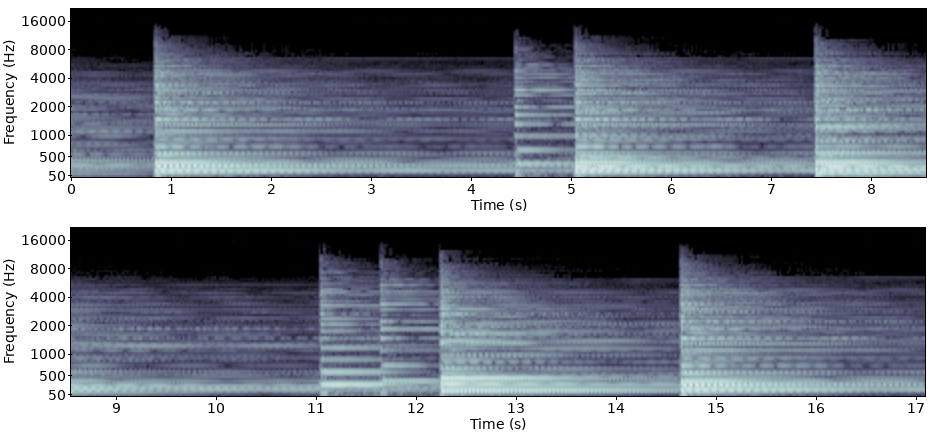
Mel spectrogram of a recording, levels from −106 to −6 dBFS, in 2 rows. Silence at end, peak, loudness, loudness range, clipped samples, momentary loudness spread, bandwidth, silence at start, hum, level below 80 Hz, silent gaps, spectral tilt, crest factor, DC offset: 0 s; -6 dBFS; -26 LUFS; 8 LU; under 0.1%; 20 LU; 11 kHz; 0 s; none; -52 dBFS; none; -6.5 dB/octave; 20 dB; under 0.1%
